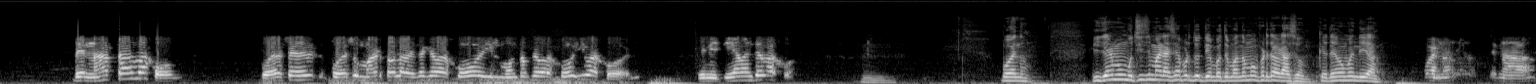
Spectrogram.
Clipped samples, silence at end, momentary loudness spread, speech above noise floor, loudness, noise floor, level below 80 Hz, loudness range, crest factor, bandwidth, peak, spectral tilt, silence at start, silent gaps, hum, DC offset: under 0.1%; 0 s; 16 LU; 36 dB; -16 LUFS; -50 dBFS; -32 dBFS; 5 LU; 16 dB; over 20 kHz; 0 dBFS; -7 dB/octave; 0.75 s; none; none; under 0.1%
